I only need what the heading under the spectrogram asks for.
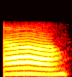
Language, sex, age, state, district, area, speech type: Assamese, female, 45-60, Assam, Lakhimpur, rural, conversation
